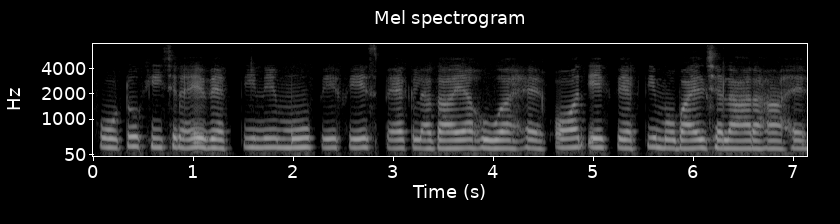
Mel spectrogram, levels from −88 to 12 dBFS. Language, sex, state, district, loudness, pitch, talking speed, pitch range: Hindi, female, Andhra Pradesh, Chittoor, -34 LUFS, 230 Hz, 145 wpm, 220-240 Hz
